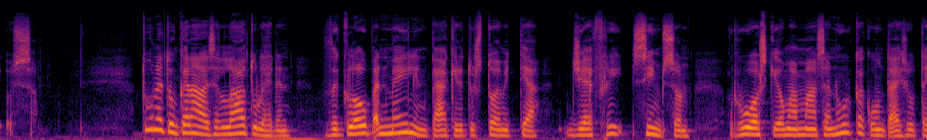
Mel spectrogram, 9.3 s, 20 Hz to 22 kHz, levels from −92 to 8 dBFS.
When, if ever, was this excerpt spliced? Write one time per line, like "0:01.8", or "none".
0:01.3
